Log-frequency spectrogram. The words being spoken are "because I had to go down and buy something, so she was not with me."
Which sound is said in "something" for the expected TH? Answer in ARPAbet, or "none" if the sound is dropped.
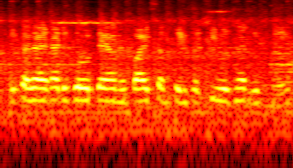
T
